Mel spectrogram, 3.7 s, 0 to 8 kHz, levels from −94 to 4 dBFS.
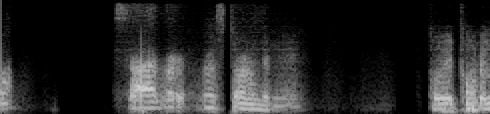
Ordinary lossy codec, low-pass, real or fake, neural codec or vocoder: none; 7.2 kHz; fake; codec, 44.1 kHz, 0.9 kbps, DAC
